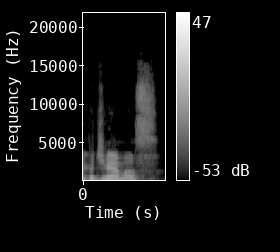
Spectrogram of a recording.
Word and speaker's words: pajamas: It's apparently in the South they're saying pajamas, right. which I guess makes sense. They tend to draw out their A's and ah, so I guess that makes sense when you think about it.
